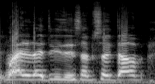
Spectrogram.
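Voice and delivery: high, loud, laughing self-reproach; mock self-scolding. Scolding himself after ruining the trip, laughing. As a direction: scold yourself while cracking up.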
